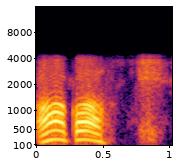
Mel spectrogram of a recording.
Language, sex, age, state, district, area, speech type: Assamese, male, 30-45, Assam, Biswanath, rural, conversation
